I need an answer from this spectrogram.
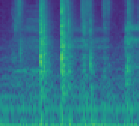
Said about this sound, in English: we're going to shuffle for your cards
